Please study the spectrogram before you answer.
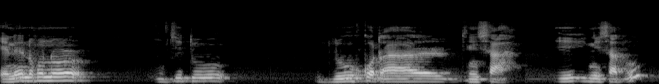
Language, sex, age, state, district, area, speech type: Assamese, male, 45-60, Assam, Dhemaji, rural, spontaneous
